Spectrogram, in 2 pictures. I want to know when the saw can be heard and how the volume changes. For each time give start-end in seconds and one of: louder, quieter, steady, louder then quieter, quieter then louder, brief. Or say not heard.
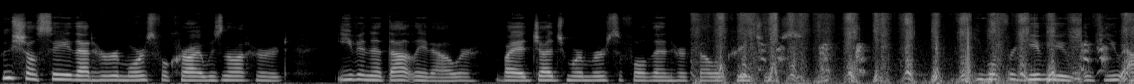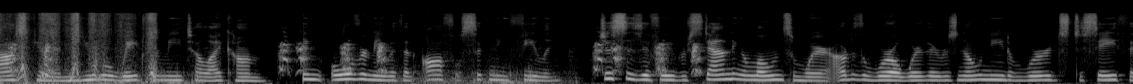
6.9-12.9 steady.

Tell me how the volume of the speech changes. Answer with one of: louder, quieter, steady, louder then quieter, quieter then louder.
steady.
